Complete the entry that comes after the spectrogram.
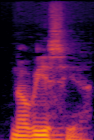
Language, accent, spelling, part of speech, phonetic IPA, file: Catalan, Valencia, novícia, noun, [noˈvi.si.a], LL-Q7026 (cat)-novícia.wav
- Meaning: female equivalent of novici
